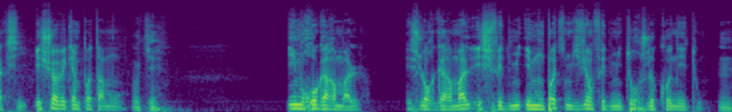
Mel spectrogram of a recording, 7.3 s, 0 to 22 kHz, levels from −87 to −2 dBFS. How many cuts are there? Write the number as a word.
zero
